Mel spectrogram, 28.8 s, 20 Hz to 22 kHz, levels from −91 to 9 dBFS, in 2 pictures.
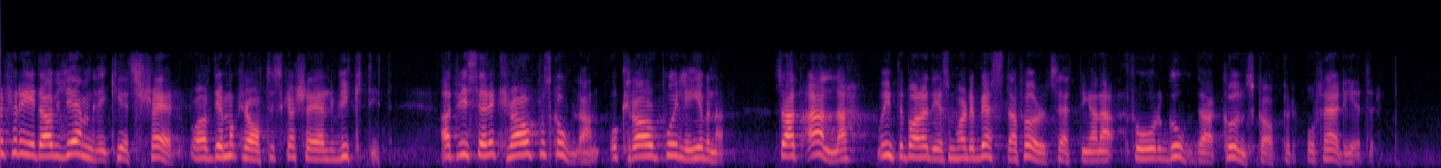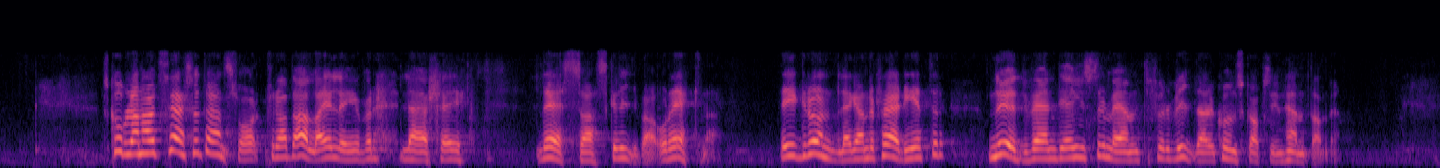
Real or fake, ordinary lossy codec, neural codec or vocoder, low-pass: fake; Opus, 32 kbps; codec, 16 kHz, 2 kbps, FunCodec, trained on Chinese and English, 25 frames a second; 7.2 kHz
